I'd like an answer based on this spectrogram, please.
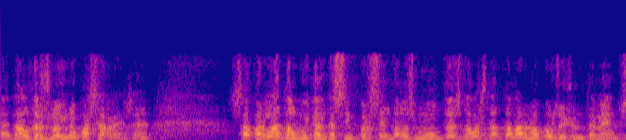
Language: Catalan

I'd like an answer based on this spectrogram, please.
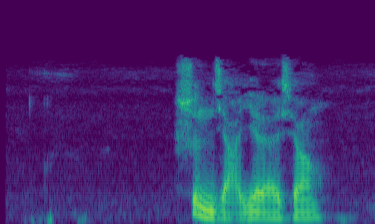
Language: Chinese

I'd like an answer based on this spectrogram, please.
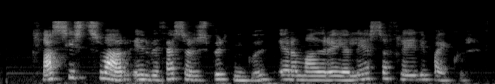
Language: Icelandic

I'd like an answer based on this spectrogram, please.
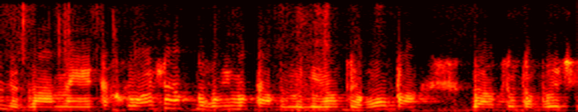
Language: Hebrew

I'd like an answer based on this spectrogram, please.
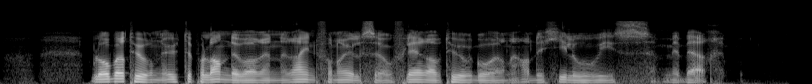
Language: Norwegian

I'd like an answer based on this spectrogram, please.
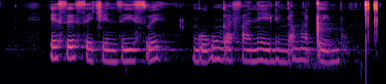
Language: Zulu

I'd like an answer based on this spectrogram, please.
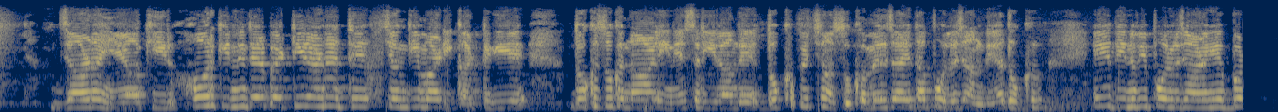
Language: Punjabi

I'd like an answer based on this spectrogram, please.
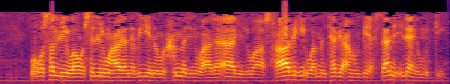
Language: Arabic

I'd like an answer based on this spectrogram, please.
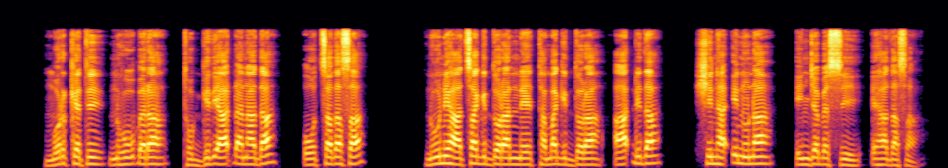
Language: Gofa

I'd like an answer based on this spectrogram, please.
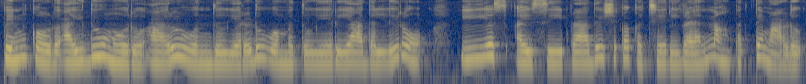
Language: Kannada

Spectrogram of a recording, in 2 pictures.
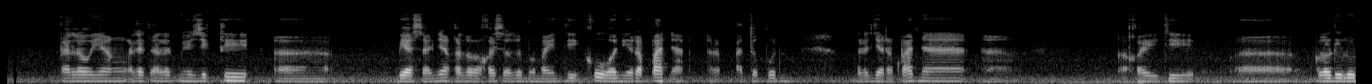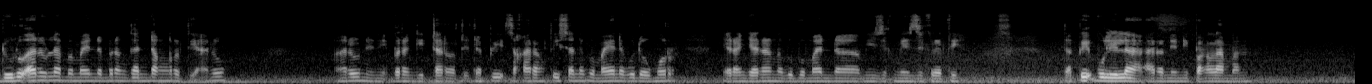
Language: Sabah Bisaya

